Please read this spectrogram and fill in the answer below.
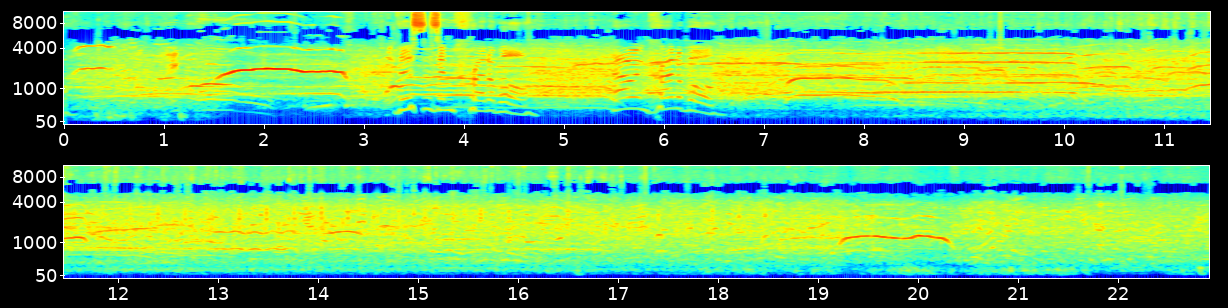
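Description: Large crowd cheering and whooping, with many voices shouting and talking at once. This is a reaction to the end of totality as sunlight returns. The shouts are busiest in the first several seconds, then settle into steady crowd chatter, with one more whoop near the end.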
